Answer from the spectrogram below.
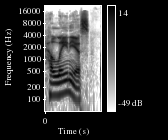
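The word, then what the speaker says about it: Helenius: Can't really pronounce Hellenius. – This guy's Hellenius.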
